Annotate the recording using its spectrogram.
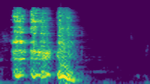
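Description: A man clearing his throat: a few short, rough rasps in the first second.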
